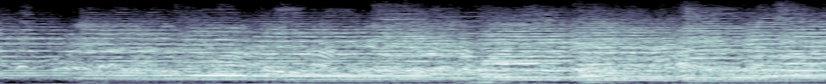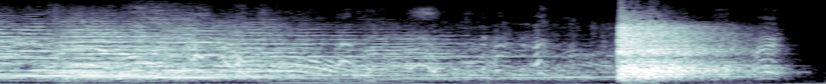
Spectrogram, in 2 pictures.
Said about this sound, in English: What was that? A shot. It couldn't have been. That's just a backfire from an automobile. I'm sure it was a shot. It came from the library.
